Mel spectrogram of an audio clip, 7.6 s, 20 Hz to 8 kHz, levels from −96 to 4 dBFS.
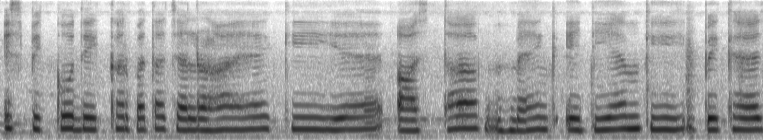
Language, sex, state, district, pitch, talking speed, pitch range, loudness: Hindi, female, Bihar, Gopalganj, 250 Hz, 125 wpm, 245-260 Hz, -17 LUFS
